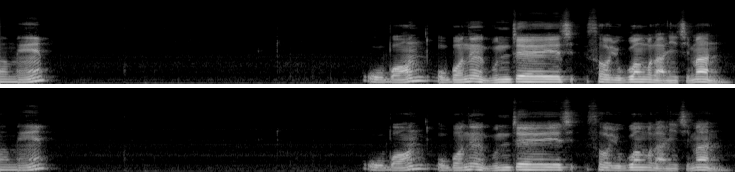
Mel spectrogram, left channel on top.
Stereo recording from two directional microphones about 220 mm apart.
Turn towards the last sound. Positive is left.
turn(degrees=40)  # may be behind; listen again after turning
